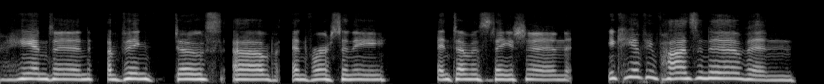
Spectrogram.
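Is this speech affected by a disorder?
Yes: ALS; voice changing and declining.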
